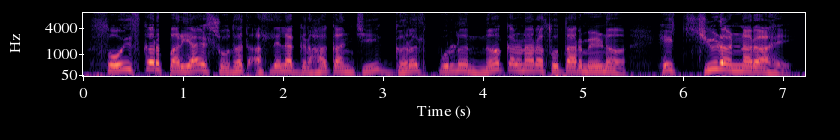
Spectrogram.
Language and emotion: Marathi, angry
